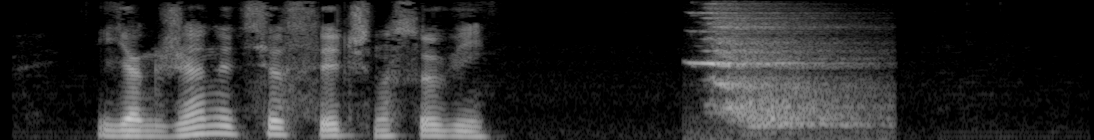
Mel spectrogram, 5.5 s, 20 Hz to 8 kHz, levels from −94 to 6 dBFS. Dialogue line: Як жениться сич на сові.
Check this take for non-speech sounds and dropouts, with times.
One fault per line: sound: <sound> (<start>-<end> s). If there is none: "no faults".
sound: squeak (3.4-4.5 s)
